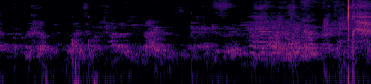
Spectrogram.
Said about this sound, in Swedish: Vad härligt det var att höra surret av prat.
